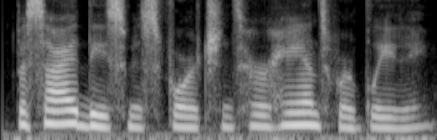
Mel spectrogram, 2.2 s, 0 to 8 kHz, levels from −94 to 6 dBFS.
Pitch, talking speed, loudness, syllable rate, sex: 205 Hz, 190 wpm, -19 LUFS, 7.4 syllables/s, female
